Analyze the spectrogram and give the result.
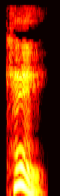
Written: kay

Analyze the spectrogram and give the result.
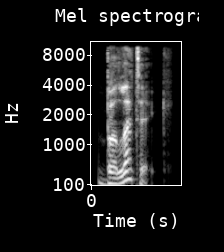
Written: balletic

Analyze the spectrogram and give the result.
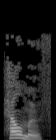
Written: helmuth

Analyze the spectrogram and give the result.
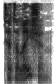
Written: titillation

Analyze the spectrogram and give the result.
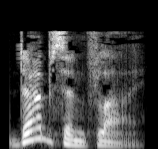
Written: dobsonfly

